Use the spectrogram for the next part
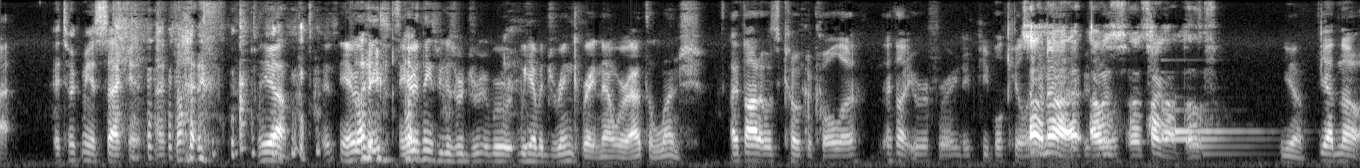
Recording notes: The audio issues get even worse. Compulsively crinkles a Bubly™ can for the whole fucking episode.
